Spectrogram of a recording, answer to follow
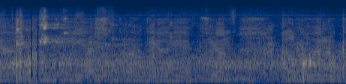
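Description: A tennis ball bounced a few times on the hard court, faintly, with spectators talking.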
